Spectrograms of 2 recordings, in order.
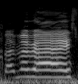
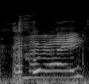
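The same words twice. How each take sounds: First: Breaking into laughter mid-pitch; laughing. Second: Lightly voiced hawker pitch; street vendor call. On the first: Pretend. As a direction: giggle through the vendor line. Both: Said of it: "What did you say?".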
